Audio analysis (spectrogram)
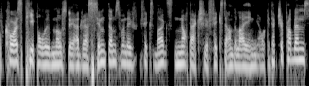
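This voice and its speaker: Against a quiet background, a man with an unremarkable speaking voice talks at a moderate pace and medium pitch, the sound dry and close with no echo. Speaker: software developer. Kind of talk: conference talk.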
